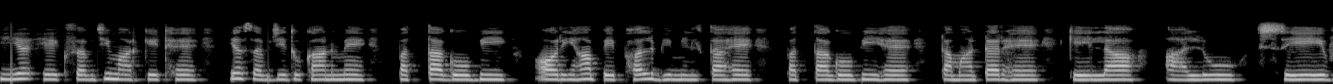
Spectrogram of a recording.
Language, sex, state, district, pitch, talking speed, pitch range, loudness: Hindi, female, Bihar, Saran, 220 Hz, 120 wpm, 220-230 Hz, -21 LUFS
